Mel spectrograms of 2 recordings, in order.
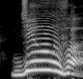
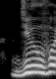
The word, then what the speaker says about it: জিহ্বা: জিহ্বা, দেখো জিহ্বা, এখানেও বয়ের যে মহাপ্রাণ উচ্চারণ সেটি হচ্ছে ভ, সেটি এখানে এসছে।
